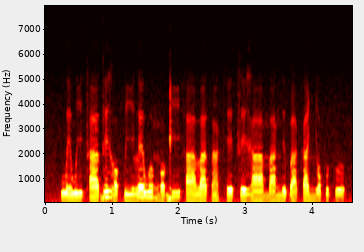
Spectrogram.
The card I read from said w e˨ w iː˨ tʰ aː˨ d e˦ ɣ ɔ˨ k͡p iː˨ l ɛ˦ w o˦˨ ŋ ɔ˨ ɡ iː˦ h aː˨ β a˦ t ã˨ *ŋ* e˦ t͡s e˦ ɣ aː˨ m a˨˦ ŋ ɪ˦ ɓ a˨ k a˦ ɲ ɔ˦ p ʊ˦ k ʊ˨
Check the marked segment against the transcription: incorrect: kʰ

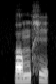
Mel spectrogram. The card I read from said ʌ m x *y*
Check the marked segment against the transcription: incorrect: i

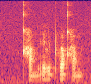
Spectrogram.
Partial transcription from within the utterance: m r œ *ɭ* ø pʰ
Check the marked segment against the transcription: incorrect: l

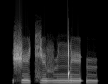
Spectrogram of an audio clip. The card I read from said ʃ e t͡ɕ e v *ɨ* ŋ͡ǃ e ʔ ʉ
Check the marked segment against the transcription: incorrect: ʉ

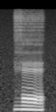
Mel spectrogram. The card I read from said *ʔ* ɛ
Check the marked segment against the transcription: incorrect: ɦ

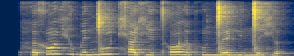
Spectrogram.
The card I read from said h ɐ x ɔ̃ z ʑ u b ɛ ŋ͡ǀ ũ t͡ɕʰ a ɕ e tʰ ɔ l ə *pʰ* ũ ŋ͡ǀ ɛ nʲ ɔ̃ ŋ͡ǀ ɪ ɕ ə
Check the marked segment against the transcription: correct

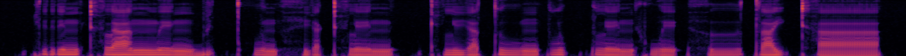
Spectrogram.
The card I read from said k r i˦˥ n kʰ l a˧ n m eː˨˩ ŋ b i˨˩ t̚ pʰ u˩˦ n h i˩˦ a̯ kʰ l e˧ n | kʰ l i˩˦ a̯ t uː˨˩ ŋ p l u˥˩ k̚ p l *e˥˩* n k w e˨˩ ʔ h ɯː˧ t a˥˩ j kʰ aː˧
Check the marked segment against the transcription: incorrect: e˨˩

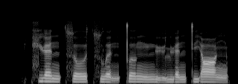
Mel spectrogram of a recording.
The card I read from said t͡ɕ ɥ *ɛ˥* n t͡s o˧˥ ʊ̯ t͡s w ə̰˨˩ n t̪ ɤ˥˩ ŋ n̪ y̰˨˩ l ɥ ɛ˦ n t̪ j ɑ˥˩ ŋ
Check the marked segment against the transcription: incorrect: ɛ˥˩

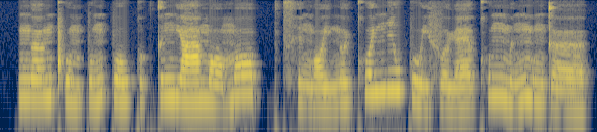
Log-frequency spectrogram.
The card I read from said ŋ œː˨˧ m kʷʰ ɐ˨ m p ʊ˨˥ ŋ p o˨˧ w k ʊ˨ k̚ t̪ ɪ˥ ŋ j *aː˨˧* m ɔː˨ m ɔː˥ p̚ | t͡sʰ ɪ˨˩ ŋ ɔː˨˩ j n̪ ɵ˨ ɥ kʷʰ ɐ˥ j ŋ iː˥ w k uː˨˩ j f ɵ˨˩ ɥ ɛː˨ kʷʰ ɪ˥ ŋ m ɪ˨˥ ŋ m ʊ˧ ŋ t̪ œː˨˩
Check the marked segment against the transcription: correct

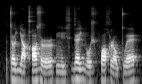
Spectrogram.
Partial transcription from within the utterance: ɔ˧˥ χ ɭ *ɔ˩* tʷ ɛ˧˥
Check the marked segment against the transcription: correct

